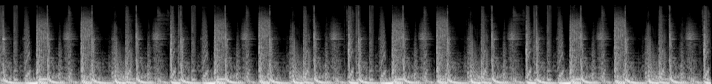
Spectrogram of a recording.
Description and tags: hard swinging techno loop
techno, hard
